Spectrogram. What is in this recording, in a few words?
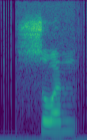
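"sun", Chinese, first tone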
